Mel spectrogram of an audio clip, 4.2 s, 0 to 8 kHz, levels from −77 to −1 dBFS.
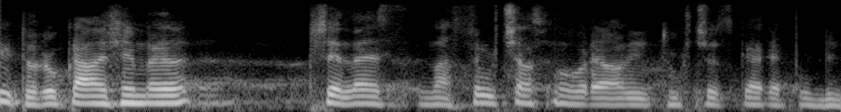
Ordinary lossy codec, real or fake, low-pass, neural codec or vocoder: Opus, 24 kbps; fake; 7.2 kHz; codec, 16 kHz, 1 kbps, FreqCodec, larger model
